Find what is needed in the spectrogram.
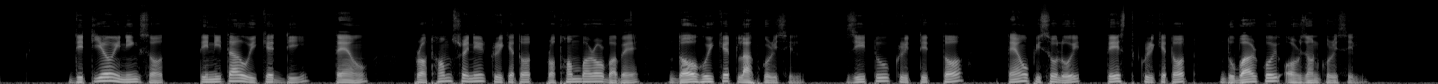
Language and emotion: Assamese, neutral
